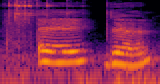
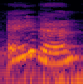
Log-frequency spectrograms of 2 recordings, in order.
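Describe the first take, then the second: First: "Aiden" as two separate beats; split into syllables. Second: Said in the usual way. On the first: Shown as a demonstration. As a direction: sound out "Aiden" syllable by syllable, with a gap. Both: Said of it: "Let's count it".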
